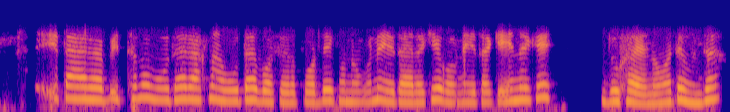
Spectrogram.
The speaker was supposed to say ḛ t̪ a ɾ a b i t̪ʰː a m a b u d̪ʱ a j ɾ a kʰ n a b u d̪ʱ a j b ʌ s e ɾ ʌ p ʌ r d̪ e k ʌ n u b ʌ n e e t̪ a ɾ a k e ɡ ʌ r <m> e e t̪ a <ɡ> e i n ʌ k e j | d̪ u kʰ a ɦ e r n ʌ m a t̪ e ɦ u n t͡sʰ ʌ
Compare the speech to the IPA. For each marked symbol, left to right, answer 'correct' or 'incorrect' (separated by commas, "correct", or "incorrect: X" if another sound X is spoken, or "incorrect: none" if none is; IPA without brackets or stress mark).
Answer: incorrect: n, incorrect: k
